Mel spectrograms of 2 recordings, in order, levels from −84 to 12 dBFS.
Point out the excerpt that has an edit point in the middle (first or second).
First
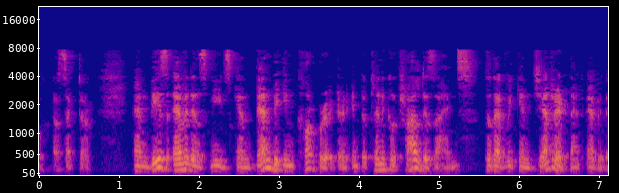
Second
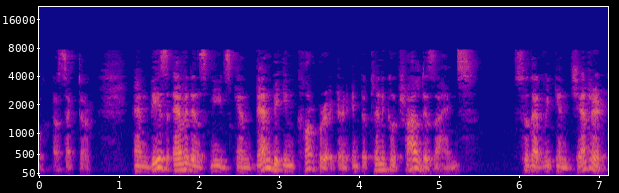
first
